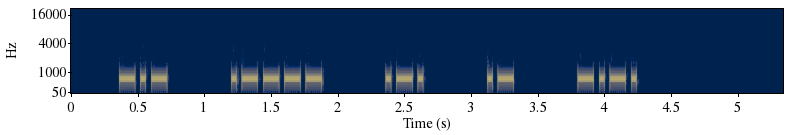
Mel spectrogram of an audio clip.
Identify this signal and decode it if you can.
Morse code, heard as a keyed tone, about 29 wpm, spaced as for 14 wpm, 700 Hz. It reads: K1RAC
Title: USA Call Signs - 5 Characters - 4x Character Spacing - 30wpm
